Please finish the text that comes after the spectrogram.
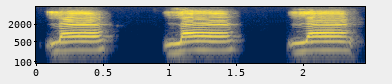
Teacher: La, la, la, ya. Jadi ujung lidahnya ya yang menempel, tidak punggungnya. Jadi tidak dilipat la, ada al, tidak ya. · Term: huruf lam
